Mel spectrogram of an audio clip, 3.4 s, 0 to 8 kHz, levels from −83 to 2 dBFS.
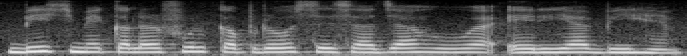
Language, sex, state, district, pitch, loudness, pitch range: Hindi, female, Arunachal Pradesh, Lower Dibang Valley, 210 Hz, -11 LUFS, 200-220 Hz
